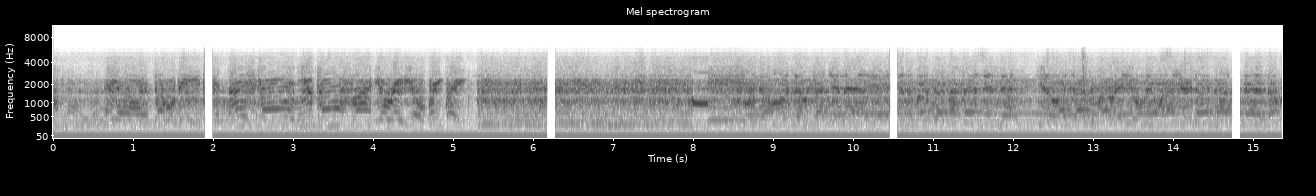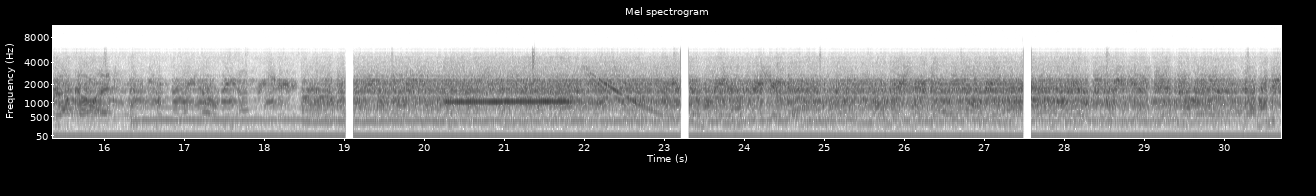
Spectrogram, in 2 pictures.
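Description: Galaxy CB radio receiver playing a crowded band: several garbled, overlapping distant voices under static, with heterodyne whistles. A steady whistle comes in about halfway through and a second, higher one briefly near two-thirds. The audio drops out for an instant about every four seconds.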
